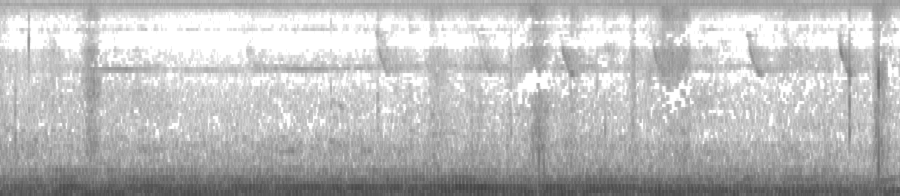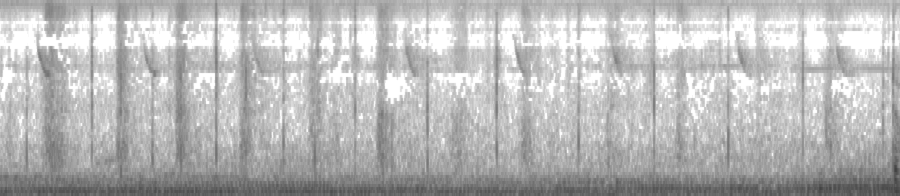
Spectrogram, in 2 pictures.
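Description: Outdoor ambience while walking on grass: a steady low rumble with footsteps, and a run of short bird chirps in the middle.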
